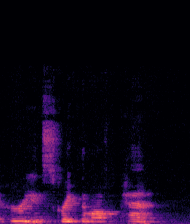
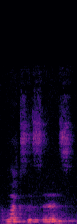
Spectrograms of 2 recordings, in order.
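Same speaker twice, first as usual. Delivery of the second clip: plain reading voice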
